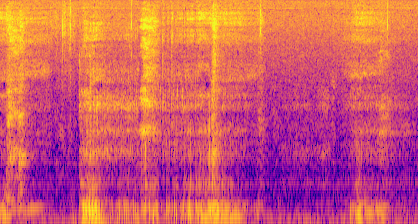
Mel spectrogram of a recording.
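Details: Sleeping Pit Bull snoring as it dreams, genuine sounds; a few loud gravelly snorts stand out over softer low rumbling breaths in a small quiet room.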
